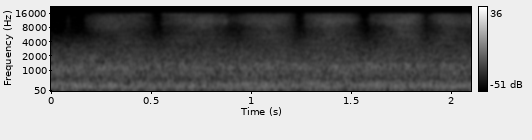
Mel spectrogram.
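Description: A hand rubbing on a chalkboard in quick back-and-forth strokes, about three a second, each a short scratchy swish.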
